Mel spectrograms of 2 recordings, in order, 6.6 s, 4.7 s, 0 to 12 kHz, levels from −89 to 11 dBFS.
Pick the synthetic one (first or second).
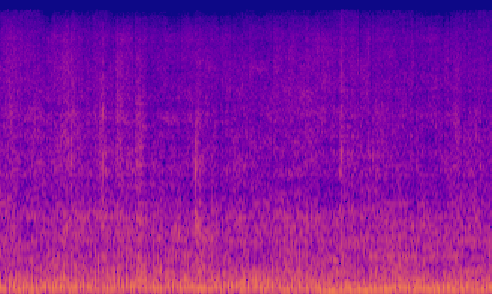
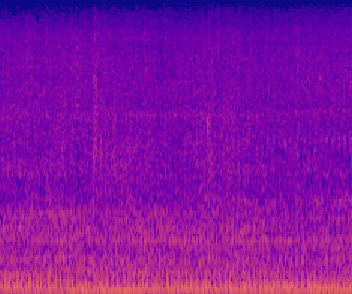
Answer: first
